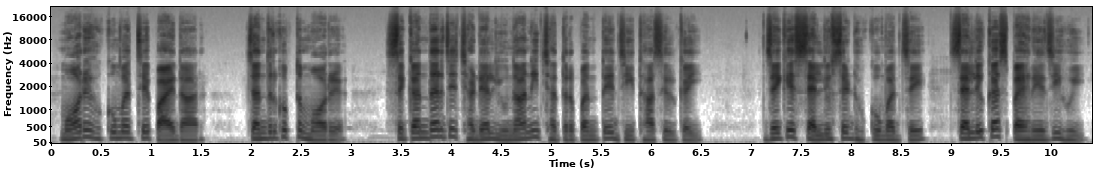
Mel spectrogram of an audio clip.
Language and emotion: Sindhi, neutral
